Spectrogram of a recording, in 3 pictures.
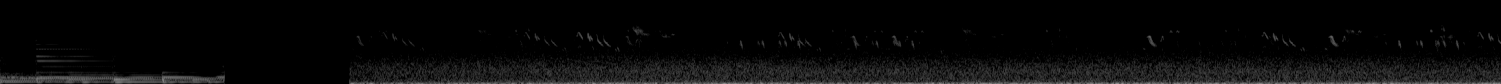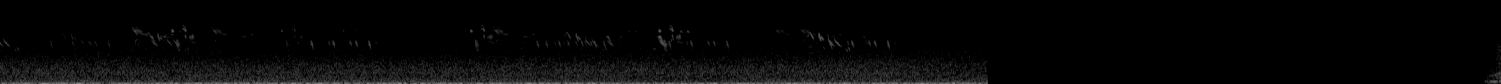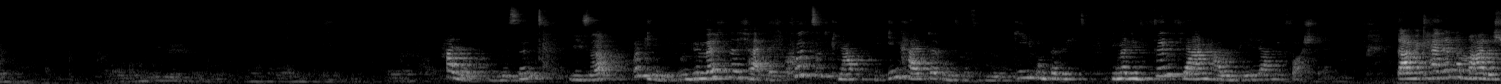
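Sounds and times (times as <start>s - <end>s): small birds chirping: 3.5s - 24.9s, 34.6s - 45.0s.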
